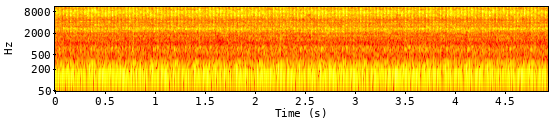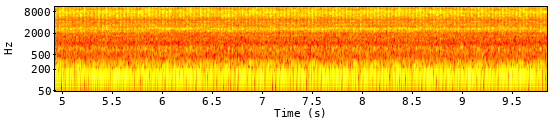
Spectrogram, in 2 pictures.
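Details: 1952 Chevrolet Styleline 261 inline-six, first start after full rebuild with mostly new internals, rebuilt carburetor, oil pressure slow to rise; low steady rumble at even idle, no clear knocks or misses; running smoothly.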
